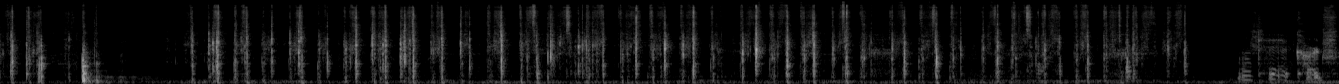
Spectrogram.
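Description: Tarot cards are shuffled steadily for several seconds in rapid, close riffling flurries, ending with a pause and some soft handling.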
